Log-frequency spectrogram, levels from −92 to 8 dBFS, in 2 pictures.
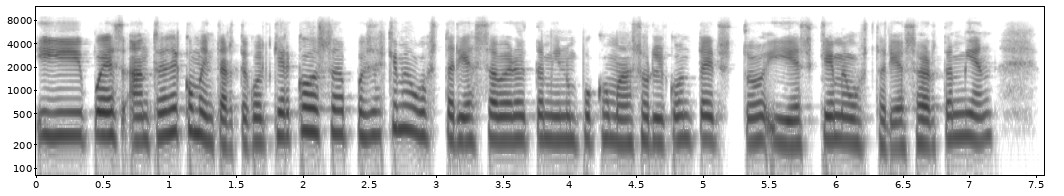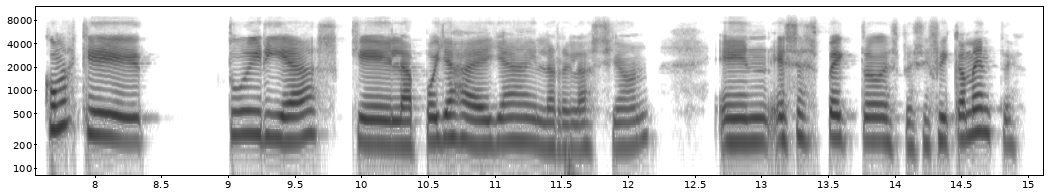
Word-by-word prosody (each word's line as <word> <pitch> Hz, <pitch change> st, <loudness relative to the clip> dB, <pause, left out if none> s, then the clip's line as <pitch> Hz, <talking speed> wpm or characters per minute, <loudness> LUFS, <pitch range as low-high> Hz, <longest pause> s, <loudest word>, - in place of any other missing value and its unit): Y 265 Hz, 0 st, +1 dB
pues, 260 Hz, 0 st, +4 dB
antes 230 Hz, +3 st, +2 dB
de 290 Hz, 0 st, +2 dB
comentarte 220 Hz, -8 st, 0 dB
cualquier 225 Hz, +4 st, -2 dB
cosa, 290 Hz, -1 st, +2 dB
pues, 265 Hz, -2 st, -4 dB
es 265 Hz, +1 st, -6 dB
que 325 Hz, -, -2 dB
me 320 Hz, -, 0 dB
gustaría 235 Hz, -4 st, -1 dB
saber 230 Hz, 0 st, 0 dB
también 235 Hz, 0 st, -2 dB
un 230 Hz, -, -6 dB
poco 235 Hz, +1 st, -5 dB
más 215 Hz, -1 st, -2 dB
sobre 225 Hz, -1 st, -1 dB
el -, -, -8 dB
contexto, 230 Hz, -1 st, -3 dB
y 210 Hz, -2 st, -2 dB
es 205 Hz, 0 st, -4 dB
que 235 Hz, +2 st, 0 dB
me 230 Hz, -1 st, 0 dB
gustaría 200 Hz, -2 st, -4 dB
saber 205 Hz, 0 st, -1 dB
también, 245 Hz, +1 st, -3 dB, 0.4 s
¿cómo 320 Hz, +2 st, +5 dB
es 395 Hz, -, -11 dB
que 250 Hz, -, +5 dB, 0.6 s
tú 270 Hz, 0 st, -2 dB
dirías 255 Hz, -1 st, +2 dB
que 210 Hz, -2 st, +4 dB
la 200 Hz, 0 st, +4 dB
apoyas 225 Hz, +4 st, +1 dB
a 220 Hz, -2 st, +3 dB
ella 220 Hz, +2 st, -1 dB
en 205 Hz, -2 st, -4 dB
la 195 Hz, -, -2 dB
relación, 195 Hz, +4 st, -7 dB, 0.5 s
en 220 Hz, +1 st, +2 dB
ese 230 Hz, +2 st, 0 dB
aspecto 230 Hz, -1 st, 0 dB
específicamente? 220 Hz, +4 st, -2 dB
230 Hz, 175 wpm, -22 LUFS, 215-255 Hz, 0.6 s, cómo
